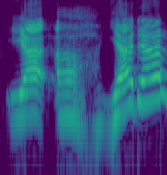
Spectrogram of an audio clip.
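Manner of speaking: high, loud, put-upon answer; hammed-up weary kid, pitch climbing; reluctant kid reply. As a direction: answer Dad with exaggerated reluctance. Acted kid called back by dad.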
